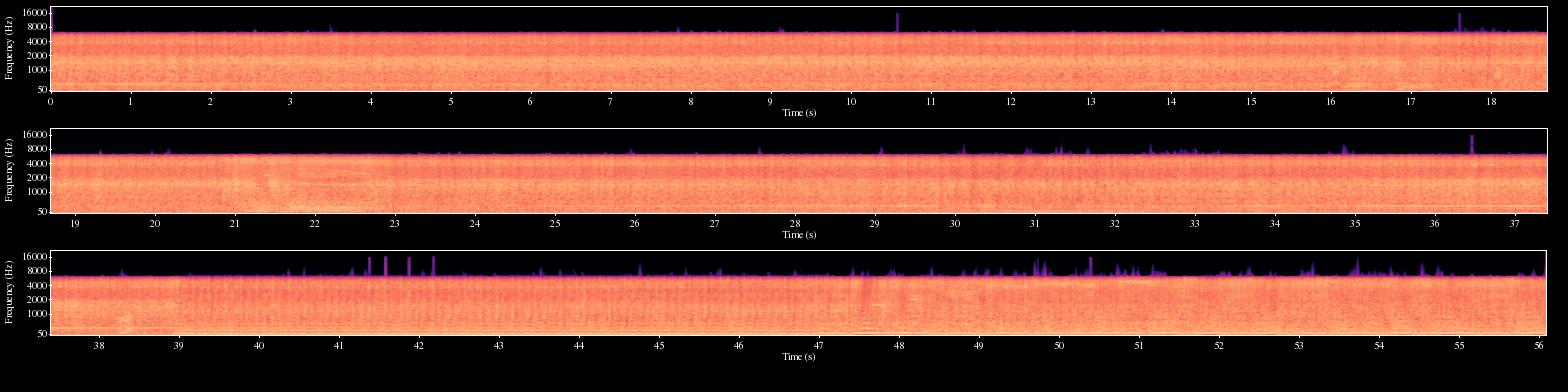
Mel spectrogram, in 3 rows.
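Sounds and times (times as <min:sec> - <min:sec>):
diesel truck engine idling: 0:00.0 - 0:56.0.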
